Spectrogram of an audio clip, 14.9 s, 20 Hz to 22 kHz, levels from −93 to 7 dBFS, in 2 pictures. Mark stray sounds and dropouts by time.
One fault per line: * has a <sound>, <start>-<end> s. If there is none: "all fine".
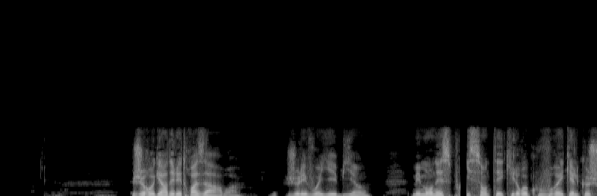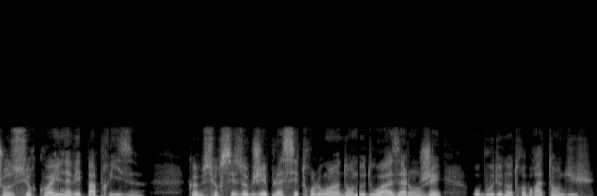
* has a dropout, 5.7-5.8 s
* has a dropout, 11.9-12.0 s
